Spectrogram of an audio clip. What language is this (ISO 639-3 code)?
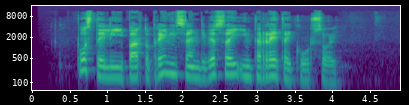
epo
